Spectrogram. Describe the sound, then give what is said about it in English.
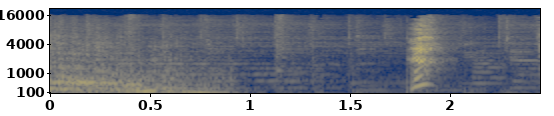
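A loud, growling lion roar fills the first second, then tapers into softer rumbling, with a short rising cry near the end. “Now give me your loudest roar again.”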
